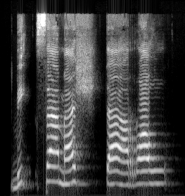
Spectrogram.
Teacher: আর রর উপরে জবর মোটা আওয়াজে পড়তে হবে।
